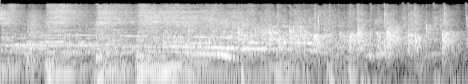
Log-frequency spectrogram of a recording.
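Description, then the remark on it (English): An audience applauds steadily as comedian David Lucas is introduced, with whoops and cheers rising over the dense clapping. The noise stays loud and full for about five seconds, with a few voiced shouts mixed in early. “Make some noise, people.”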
